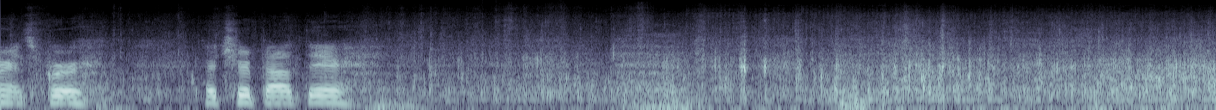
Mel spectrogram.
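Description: Bicycle tyres roll and crunch over a dirt trail with dry leaves.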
